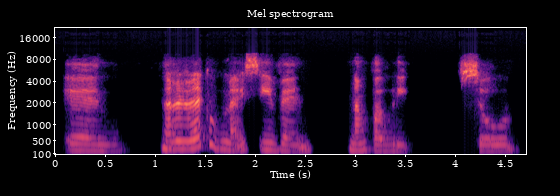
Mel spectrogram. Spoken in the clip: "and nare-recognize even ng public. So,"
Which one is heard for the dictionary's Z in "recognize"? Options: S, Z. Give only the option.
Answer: S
